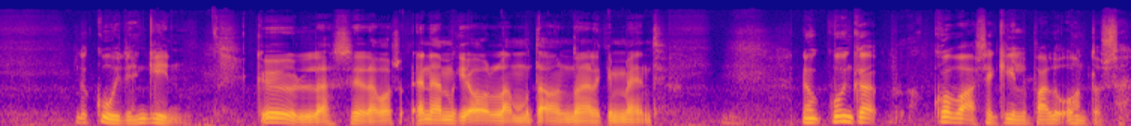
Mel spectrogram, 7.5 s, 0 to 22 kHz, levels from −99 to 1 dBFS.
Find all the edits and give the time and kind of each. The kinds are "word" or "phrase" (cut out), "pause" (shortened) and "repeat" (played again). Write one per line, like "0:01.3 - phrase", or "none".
none

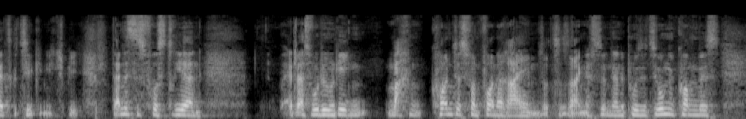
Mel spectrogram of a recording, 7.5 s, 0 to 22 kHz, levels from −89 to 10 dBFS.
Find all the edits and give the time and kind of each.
0:03.3 - phrase

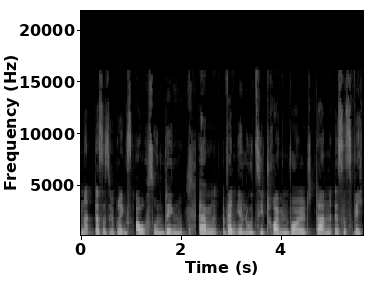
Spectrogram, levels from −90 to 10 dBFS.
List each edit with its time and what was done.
0:02.3 - pause

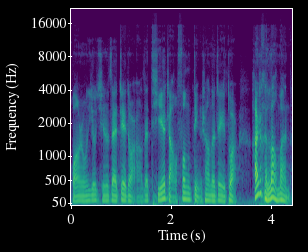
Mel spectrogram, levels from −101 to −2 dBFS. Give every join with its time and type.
0:03.4 - pause

